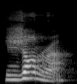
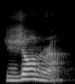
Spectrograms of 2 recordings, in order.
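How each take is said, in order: Both takes have the same delivery.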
